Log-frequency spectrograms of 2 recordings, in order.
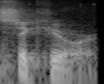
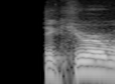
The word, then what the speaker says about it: Sekur: That's why you need Secure. It's spelled S-E-K-U-R.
